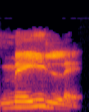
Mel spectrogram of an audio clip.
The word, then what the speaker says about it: Meille: Even Italy, they pronounce it with like an Italian would pronounce it. So it's Meille. Okay. So by pronouncing the all Every letter, right exactly as it is written, and that's it.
